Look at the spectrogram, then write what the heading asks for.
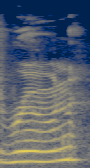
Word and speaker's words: Jen: They were Jinzu, Jen, which is actually pronounced Rune, it's spelled Jen.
